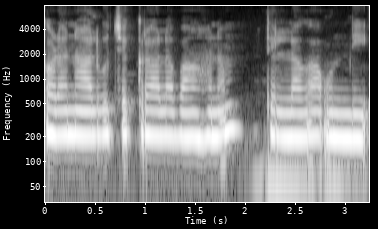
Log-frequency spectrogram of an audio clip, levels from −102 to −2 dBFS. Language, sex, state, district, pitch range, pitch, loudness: Telugu, female, Telangana, Hyderabad, 195-210 Hz, 205 Hz, -12 LUFS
